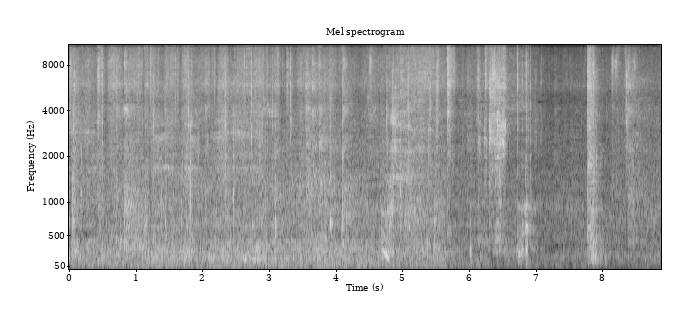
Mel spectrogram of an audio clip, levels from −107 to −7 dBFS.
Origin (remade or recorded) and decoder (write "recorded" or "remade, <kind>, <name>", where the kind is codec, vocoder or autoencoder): recorded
